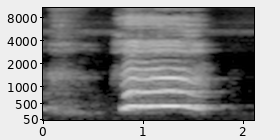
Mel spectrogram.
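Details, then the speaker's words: Stridor given as a sign of severity in childhood cough: a single high-pitched, musical, drawn-out breath noise indicating upper airway narrowing. "Strider है गंभीरता बताता है"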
